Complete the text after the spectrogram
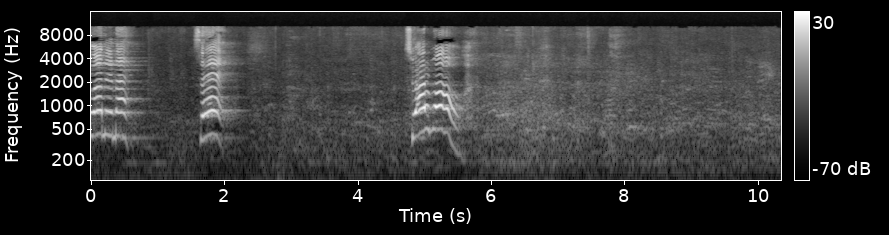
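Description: A woman speaks animatedly into a microphone, her voice rising in bright bursts.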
